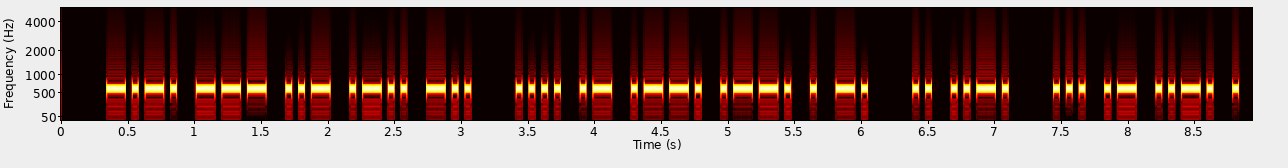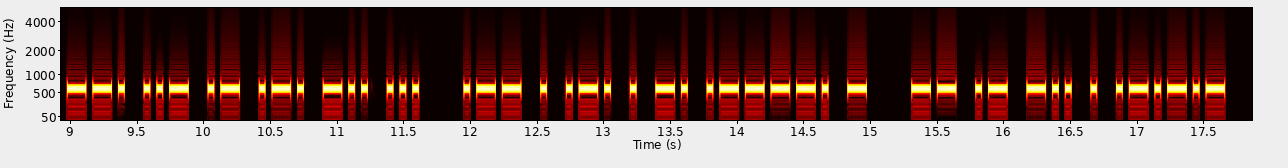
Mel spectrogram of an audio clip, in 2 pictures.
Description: Morse code, heard as a keyed tone, about 25 wpm, 600 Hz. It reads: COULD HAPPEN IF SAFEGUARDS WEREN'T MADE.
